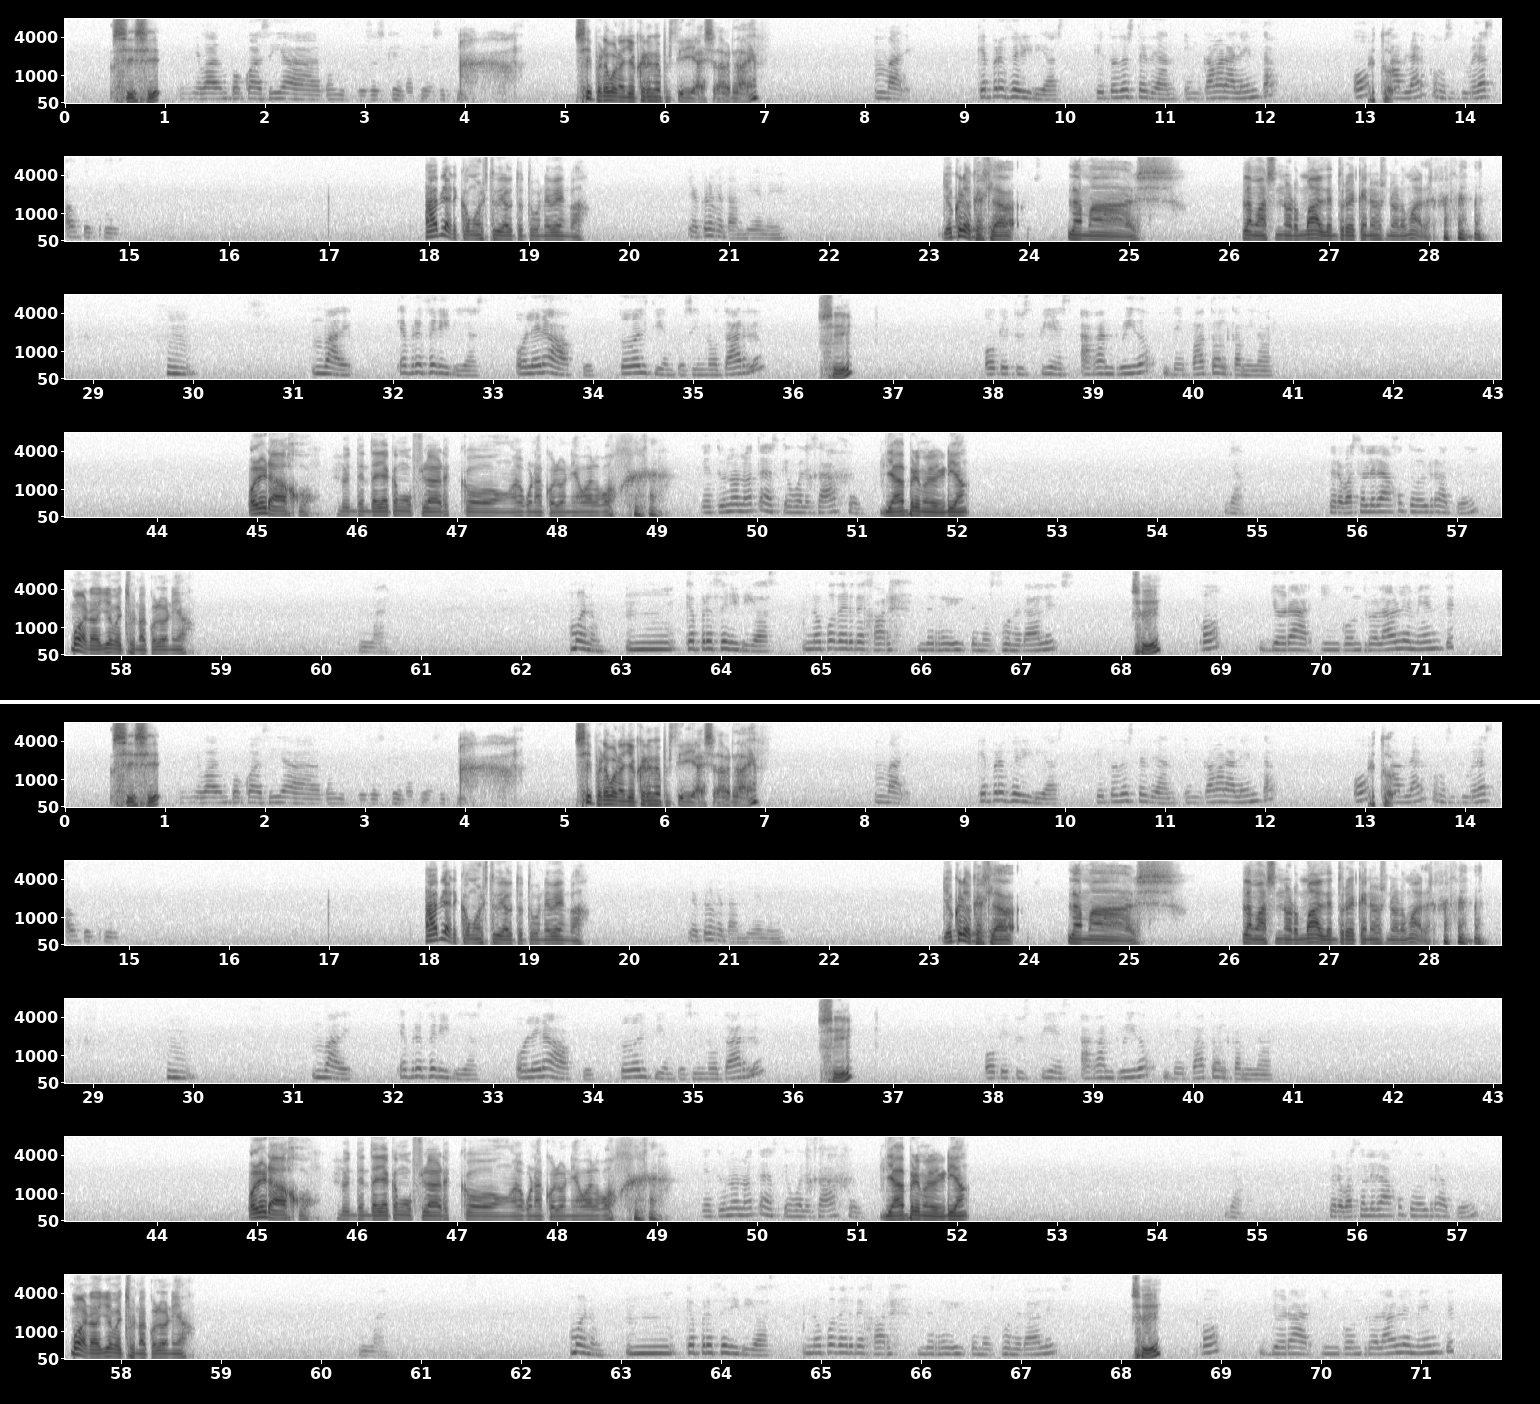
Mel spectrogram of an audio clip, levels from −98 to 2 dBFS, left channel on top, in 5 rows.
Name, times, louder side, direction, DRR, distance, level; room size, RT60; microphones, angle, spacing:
voice 1, 0.5-1.0 3.9-4.5 5.1-6.9 13.2-13.3 18.0-19.6 23.1-23.9 24.4-25.5 26.1-28.6 36.3-36.6 44.9-49.1 51.2-52.1 57.5-58.7 68.1-68.4, right 1 dB, 15° right, 0.6 m, -30 dB
voice 2, 1.1-4.0 8.1-8.5 9.1-10.0 10.3-12.1 12.9-15.0 20.6-21.6 23.1-23.9 29.6-30.0 30.6-30.8 31.2-31.6 32.0-32.9 33.2-35.7 37.9-40.8 49.4-51.1 54.7-54.9 55.7-57.2 60.4-60.8 62.5-64.5 64.8-67.5 68.8-69.0 69.4-71.3, left 2 dB, 55° left, 1.4 m, -46 dB
head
